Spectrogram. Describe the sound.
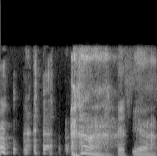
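Someone clears their throat in a few short, rough bursts, followed by a longer voiced stretch. The sounds are loud and close together.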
